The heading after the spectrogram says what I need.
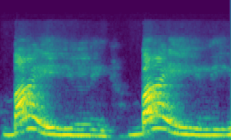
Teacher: Então, você sabe que o A é mais forte, o I é mais fraco. Ela é a semivogal.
